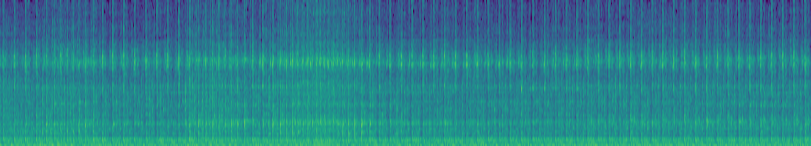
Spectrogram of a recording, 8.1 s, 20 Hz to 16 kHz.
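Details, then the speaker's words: Ten-year-old Viper 125J single idling with a steady, even tapping in time with the engine; engine knock, owner first suspected the camshaft, found cam intact with new bushing, now suspects a camshaft bearing. "Но вот на днях что-то с ним случилось. Начал он тарабанить."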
